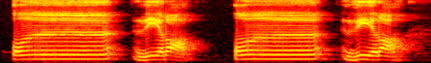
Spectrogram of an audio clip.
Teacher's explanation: زال کے نیچے زیر ہے، یہ نارمل پڑھا جائے گا، اس زال میں سیٹی نہیں ہے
